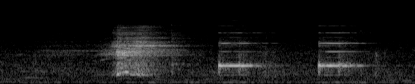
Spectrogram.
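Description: Speed-climbing start signal over the loudspeaker: a short spoken call about a second in, then two identical electronic beeps a second apart. These are the countdown tones that come before the final start beep.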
